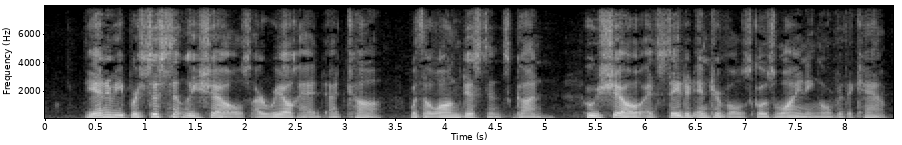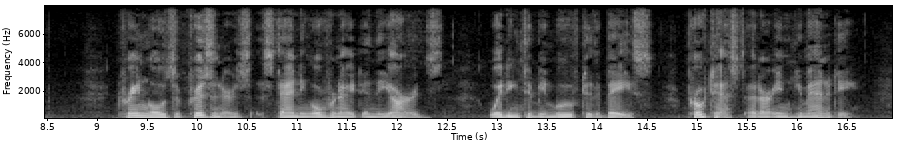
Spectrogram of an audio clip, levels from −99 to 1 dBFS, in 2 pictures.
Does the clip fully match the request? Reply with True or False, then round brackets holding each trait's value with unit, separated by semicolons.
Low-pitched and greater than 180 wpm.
False (110 Hz; 155 wpm)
